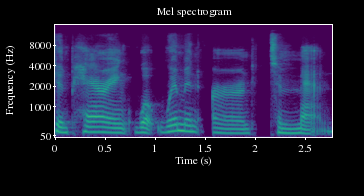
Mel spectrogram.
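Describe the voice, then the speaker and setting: Over a quiet background, a woman with a husky, fairly low voice speaks at a moderate pace with ordinary pitch variation. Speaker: podcast host. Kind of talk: solo podcast monologue.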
